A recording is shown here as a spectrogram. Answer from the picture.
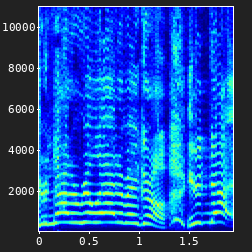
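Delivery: put-on very high, indignant, furious shouting. Retelling an argument where a stranger got mad: imitating someone yelling. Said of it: "he was yelling at me".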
